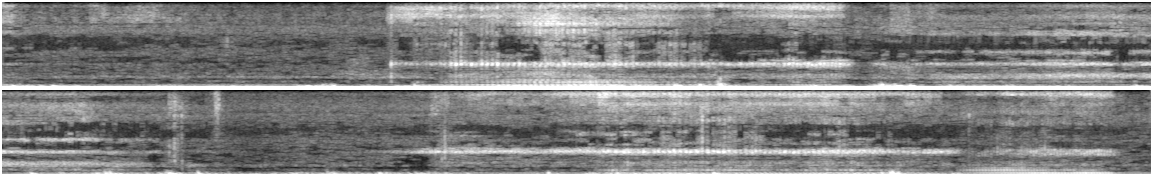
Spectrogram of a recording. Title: Chubster Dog, sleeping with her eyes open, and snoring like a pig, like the lovely weirdo she is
